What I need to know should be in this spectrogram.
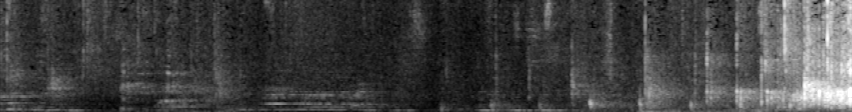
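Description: An audience murmurs quietly in a large echoing hall.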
